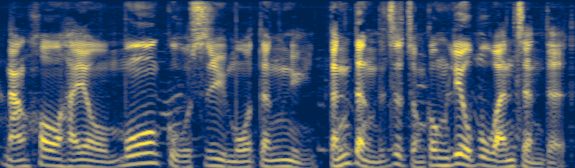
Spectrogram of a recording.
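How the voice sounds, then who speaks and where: Fast-talking Taiwanese man chatting. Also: mid-range voice, expressive, a little mellow. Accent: Taiwanese Mandarin. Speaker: guest, vinyl record collector. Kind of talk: casual podcast conversation.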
